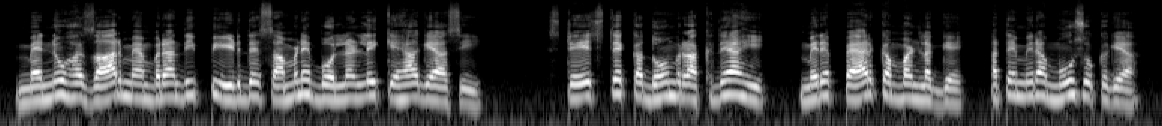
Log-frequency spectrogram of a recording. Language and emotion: Punjabi, fearful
